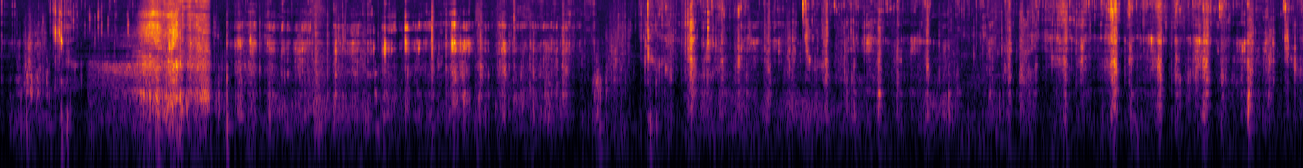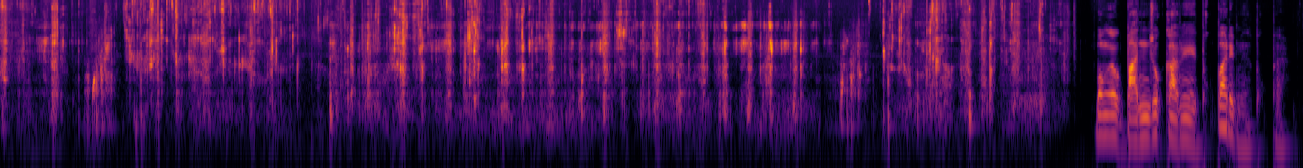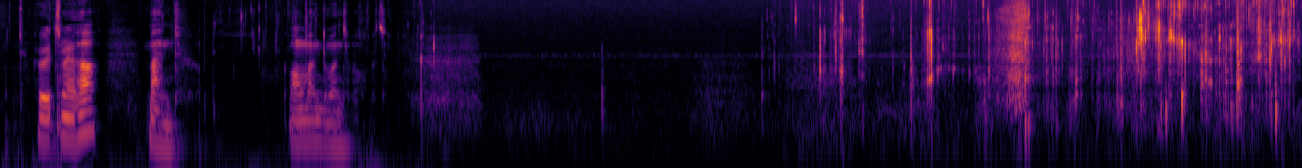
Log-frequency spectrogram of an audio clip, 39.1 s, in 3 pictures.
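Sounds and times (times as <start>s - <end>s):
chewing food with crunches: 0.0s - 23.9s, 28.2s - 29.2s, 33.7s - 39.0s.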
